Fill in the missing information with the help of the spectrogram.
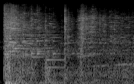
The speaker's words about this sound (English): Shin broke through the window with a garbled yell, and Tsuro stepped backwards, startled.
